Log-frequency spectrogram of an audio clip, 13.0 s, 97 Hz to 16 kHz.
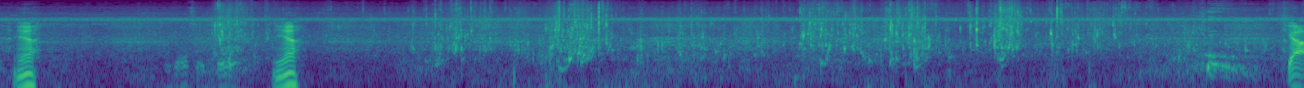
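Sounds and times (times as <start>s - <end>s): high insect drone: 0.0s - 13.0s
water splashing and trickling: 1.7s - 13.0s.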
